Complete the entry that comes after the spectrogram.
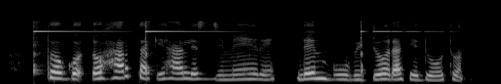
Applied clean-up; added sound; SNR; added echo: neural mask model RNNoise.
